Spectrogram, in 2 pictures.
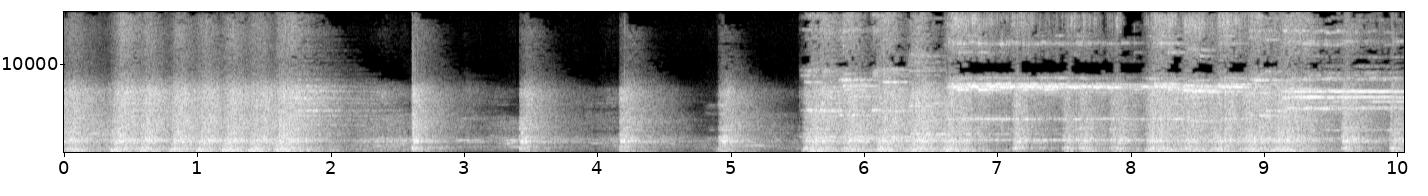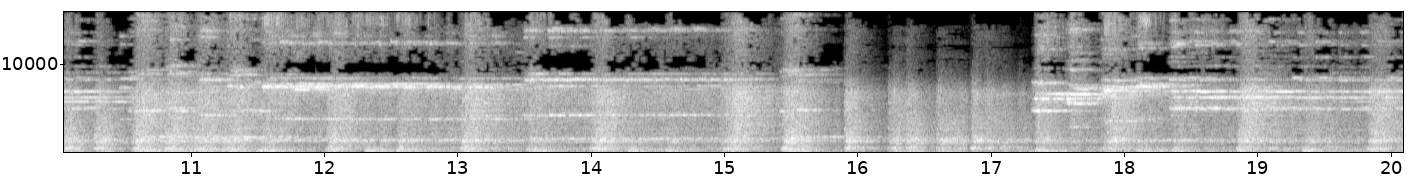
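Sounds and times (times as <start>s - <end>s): marching band playing: 0.0s - 4.4s, 5.6s - 20.0s
marching drums: 0.0s - 20.0s
bell-like metallic tones: 5.6s - 20.0s.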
